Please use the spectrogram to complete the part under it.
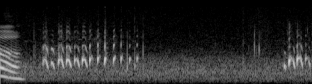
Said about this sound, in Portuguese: Aliás, quer ouvir o som que o avestruz faz? Quero!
